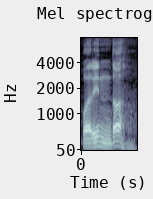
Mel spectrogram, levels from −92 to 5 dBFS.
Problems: none marked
